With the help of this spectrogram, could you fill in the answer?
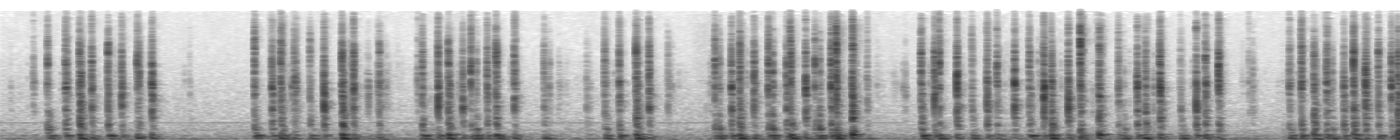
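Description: Both hands type with long dark nails on the fingertips across a full-size white and light-blue plastic computer keyboard resting on black cloth. Rapid, bright, clicky key taps come in quick bursts separated by short pauses, with a faint steady tone running underneath.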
